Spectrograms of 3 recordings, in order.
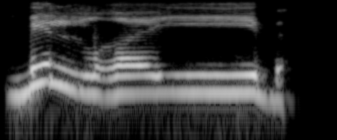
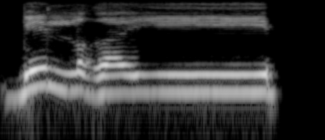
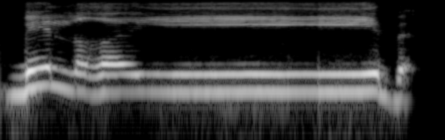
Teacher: Jadi boleh dipanjangkan 2 atau 4 atau 6 harkat. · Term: mad lin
